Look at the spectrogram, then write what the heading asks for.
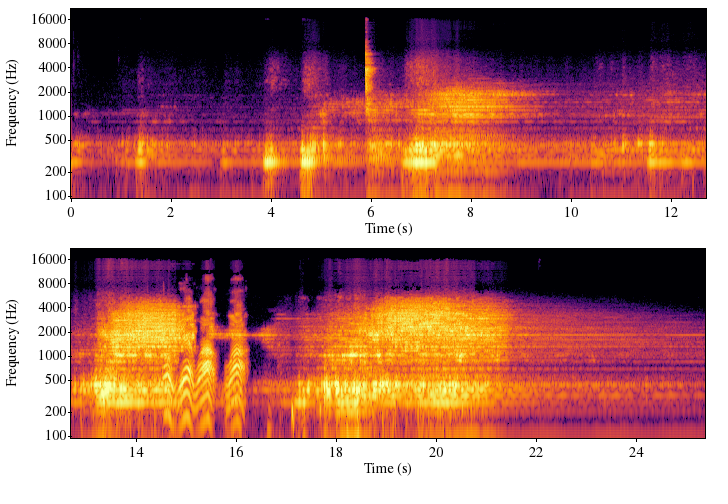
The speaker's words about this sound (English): That's awesome. That's a great gong. Pisces makes great stuff, man.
